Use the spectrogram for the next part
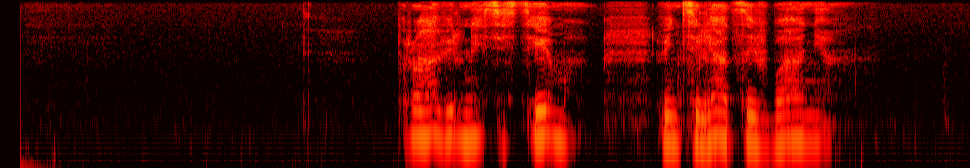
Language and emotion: Russian, sad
